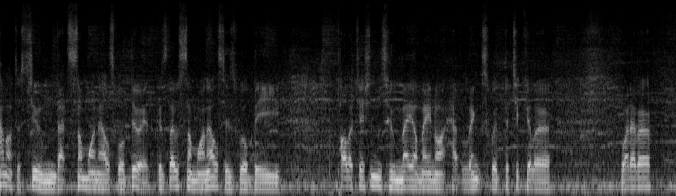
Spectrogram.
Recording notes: Recorded at Emerald Republic Brewing.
